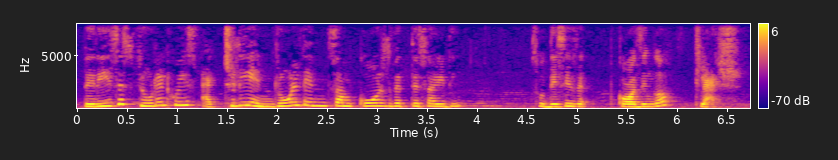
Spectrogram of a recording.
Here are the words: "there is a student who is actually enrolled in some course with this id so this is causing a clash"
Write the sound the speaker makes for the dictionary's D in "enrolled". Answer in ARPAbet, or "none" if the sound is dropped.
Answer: D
